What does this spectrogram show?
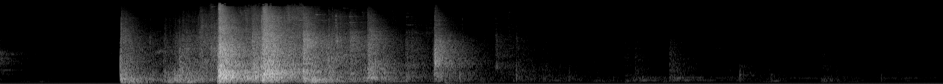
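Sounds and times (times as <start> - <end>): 
demolition hammer: 1.2 - 4.8.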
